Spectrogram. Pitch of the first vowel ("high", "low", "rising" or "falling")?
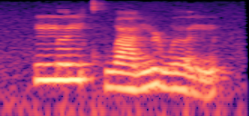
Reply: high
